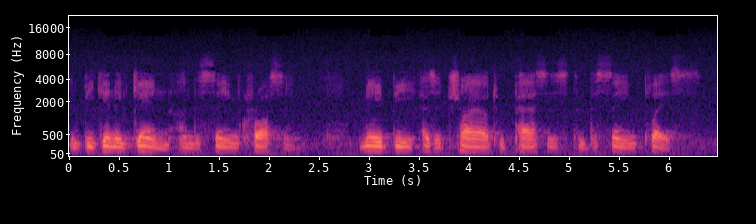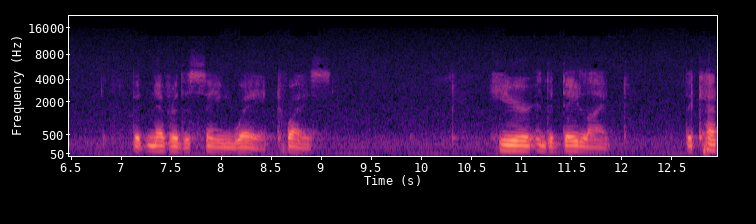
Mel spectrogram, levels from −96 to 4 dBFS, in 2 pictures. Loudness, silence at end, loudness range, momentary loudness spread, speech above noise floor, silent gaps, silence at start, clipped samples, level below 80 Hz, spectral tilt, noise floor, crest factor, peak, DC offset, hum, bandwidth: -29 LUFS; 0 s; 3 LU; 14 LU; 29 dB; none; 0 s; under 0.1%; -64 dBFS; -7.5 dB/octave; -57 dBFS; 20 dB; -10 dBFS; under 0.1%; none; 13.5 kHz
